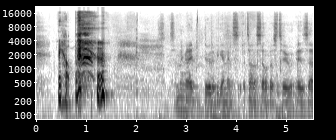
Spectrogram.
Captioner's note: laugh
